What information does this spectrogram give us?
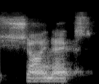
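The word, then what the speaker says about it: sinh x: three functions and the most common way of pronouncing them is shinex coshx and than x both the hyperbolic functions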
